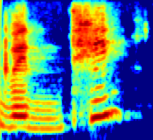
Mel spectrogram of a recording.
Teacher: ವಿದ್ಧಿ ಮಹಾಪ್ರಾಣ ಇದೆ ಒತ್ತು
